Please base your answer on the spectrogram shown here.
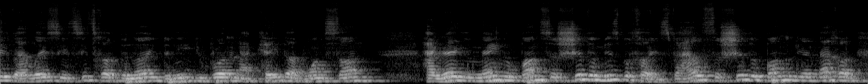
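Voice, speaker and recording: A man's voice: a little high, warm tone, echoey room, recorded from a distance, poor audio. A man giving a sermon, retelling a midrash and translating Hebrew quotes as he goes. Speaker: rabbi giving a talk.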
